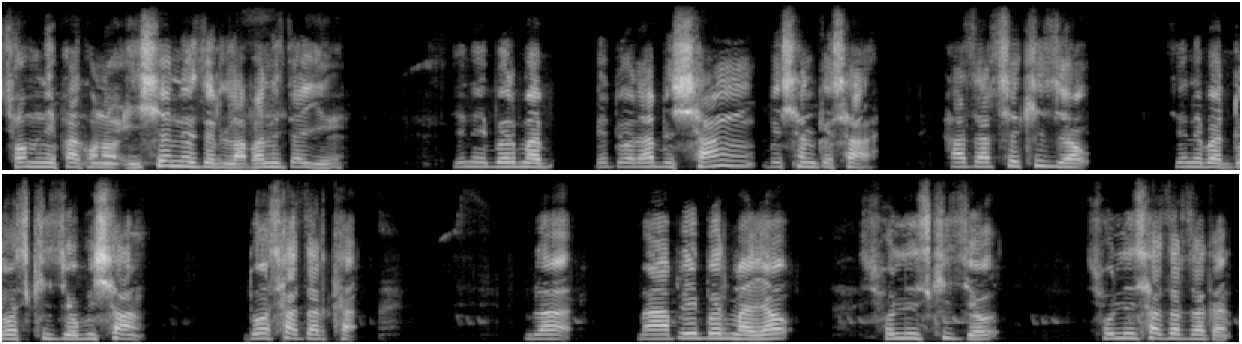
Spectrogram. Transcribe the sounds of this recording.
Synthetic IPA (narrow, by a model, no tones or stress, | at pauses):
sɔmnipʰakʰɔnɔʔisenɯzɯɾlabanizajɯ | zenibɯɾma | betɔɾabisaŋbesankɯsa | hazaɾsekʰizaw | z̥enebadɔskʰizawbisaŋ | dɔshazaɾkʰa | bla | maapɾejbɯɾmajaw | sɔliskʰizaw | sɔlishazaɾzaɡan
